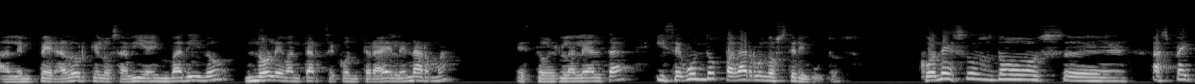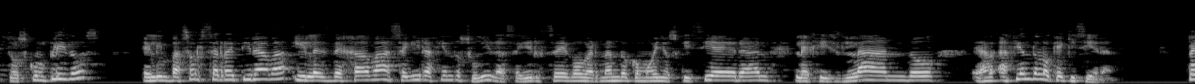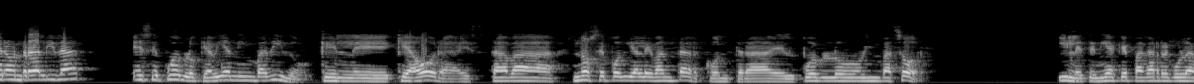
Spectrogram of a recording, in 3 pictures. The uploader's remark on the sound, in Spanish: Hoy me toca de nuevo pedir disculpas por el sonido. Grabar directamente con el micrófono de un laptop ni mucho menos es lo ideal.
